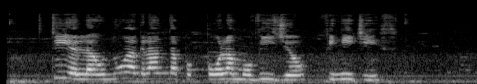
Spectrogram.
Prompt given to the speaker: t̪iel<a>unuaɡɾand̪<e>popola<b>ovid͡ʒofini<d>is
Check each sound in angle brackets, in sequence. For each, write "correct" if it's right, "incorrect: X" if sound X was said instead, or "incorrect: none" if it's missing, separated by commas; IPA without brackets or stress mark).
correct, incorrect: a, incorrect: m, incorrect: d͡ʒ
